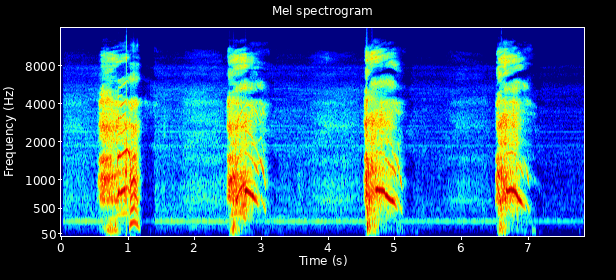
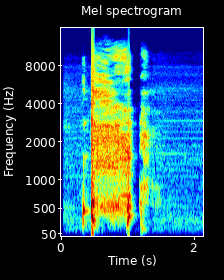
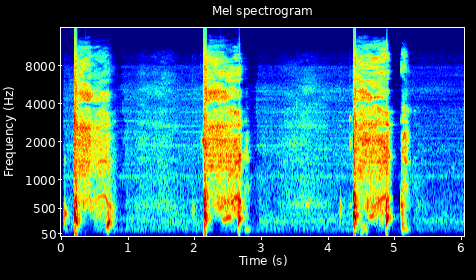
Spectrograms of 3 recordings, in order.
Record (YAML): exhalation_length: 7.9 s
exhalation_amplitude: 32767
exhalation_signal_mean_std_ratio: 0.47
cough_length: 2.1 s
cough_amplitude: 32768
cough_signal_mean_std_ratio: 0.48
three_cough_length: 6.1 s
three_cough_amplitude: 32768
three_cough_signal_mean_std_ratio: 0.44
survey_phase: beta (2021-08-13 to 2022-03-07)
age: 18-44
gender: Female
wearing_mask: 'No'
symptom_runny_or_blocked_nose: true
symptom_abdominal_pain: true
symptom_diarrhoea: true
symptom_fatigue: true
symptom_fever_high_temperature: true
symptom_headache: true
symptom_onset: 3 days
smoker_status: Current smoker (11 or more cigarettes per day)
respiratory_condition_asthma: false
respiratory_condition_other: false
recruitment_source: Test and Trace
submission_delay: 2 days
covid_test_result: Positive
covid_test_method: RT-qPCR
covid_ct_value: 26.9
covid_ct_gene: N gene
